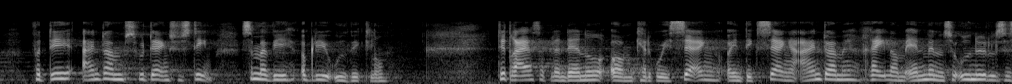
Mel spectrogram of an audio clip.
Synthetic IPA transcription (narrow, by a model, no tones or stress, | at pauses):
fɒ̽d̥e̝ʔɑ̈ɪnd̥ɒ̽msʋude̝̰ɐe̝ŋsysd̥e̝̰ːmsɒ̽mæɐʋe̝ɒ̽b̥liːʔuð̞ˠʋe̝ɡ̥ləð̞̩ˠ | d̥e̝d̥ʁɑ̈ɪɐsɑ̈ɪb̥lænd̥ænð̞̩ˠɒ̽mkʰæt͡sʰeɡ̥o̝ise̝ɐ̰e̝ŋɒ̽e̝nd̥eɡ̥se̝̰ɐe̝ŋæʔɑ̈ɪnd̥ɒ̽məʁɛ̰ːɪlɐɒ̽mænʋen̰l̩səɒ̽uð̞ˠnød̥l̩sə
